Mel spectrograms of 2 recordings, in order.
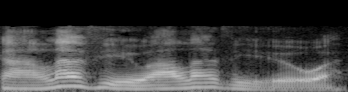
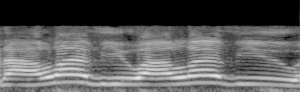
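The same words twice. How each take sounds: First: Lower, softer echo fading away; distant echo. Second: Put-on higher boy's voice calling the words out; lightly voiced boy shouting love across the valley; child calling out. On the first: Retold or imitated. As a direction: let it drift back faint and far off. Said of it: "the echo came back". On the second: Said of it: "the little boy ran out and he said".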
